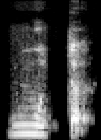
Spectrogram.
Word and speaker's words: Août: Au, No, A is silent. Oot. Août, sorry.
